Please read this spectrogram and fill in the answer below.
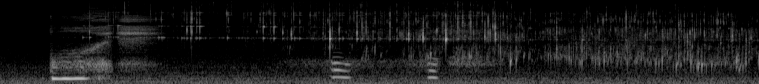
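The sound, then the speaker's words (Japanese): Water is poured from a small water dropper onto the flat part of an inkstone. The trickle and drips are faint and quiet, with a few soft, brief plinks. “平たい部分に水差しから必要量の水を注ぐ。”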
